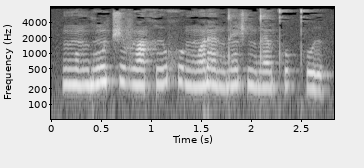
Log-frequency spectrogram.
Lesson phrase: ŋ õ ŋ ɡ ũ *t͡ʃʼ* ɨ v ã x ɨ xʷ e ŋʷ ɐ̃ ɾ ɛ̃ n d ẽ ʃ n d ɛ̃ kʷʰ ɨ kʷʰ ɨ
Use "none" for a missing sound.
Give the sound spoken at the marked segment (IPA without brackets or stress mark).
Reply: t͡ʃ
